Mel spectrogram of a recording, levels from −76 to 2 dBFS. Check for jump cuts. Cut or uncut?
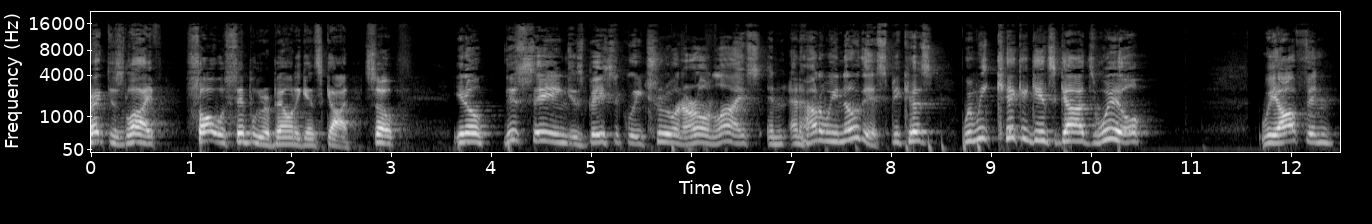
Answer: uncut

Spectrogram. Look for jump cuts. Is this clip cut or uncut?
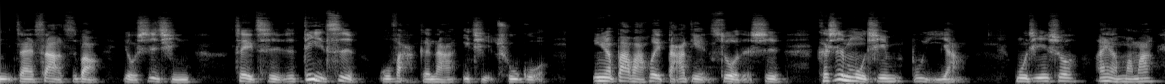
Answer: uncut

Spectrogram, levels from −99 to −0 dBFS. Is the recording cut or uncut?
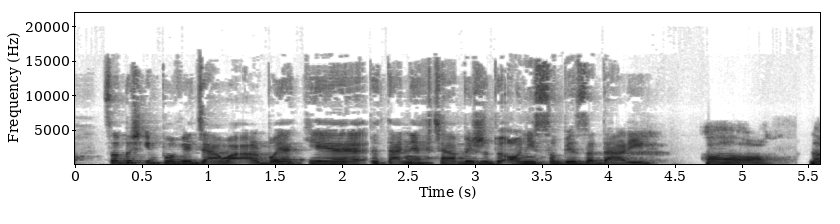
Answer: uncut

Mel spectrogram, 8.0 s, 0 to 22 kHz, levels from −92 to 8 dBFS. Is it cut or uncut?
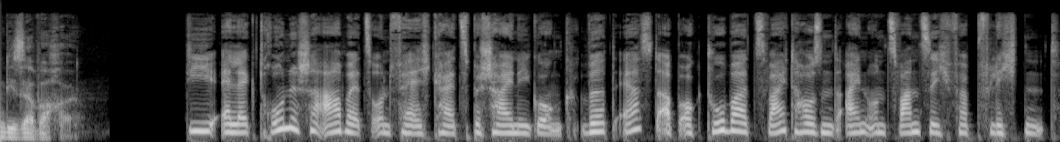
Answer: cut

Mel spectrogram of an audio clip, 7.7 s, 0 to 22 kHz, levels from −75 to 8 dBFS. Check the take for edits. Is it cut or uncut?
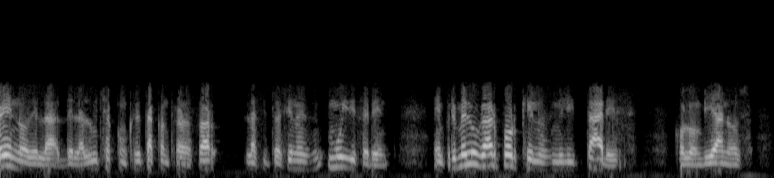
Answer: uncut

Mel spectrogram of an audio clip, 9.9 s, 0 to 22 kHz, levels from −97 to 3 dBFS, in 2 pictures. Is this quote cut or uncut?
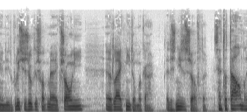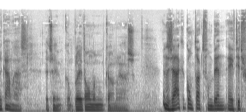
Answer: uncut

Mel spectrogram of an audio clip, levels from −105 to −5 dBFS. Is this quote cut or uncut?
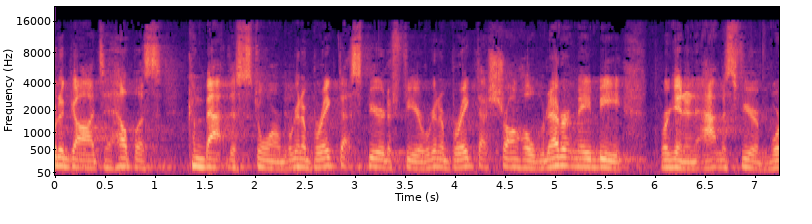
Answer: cut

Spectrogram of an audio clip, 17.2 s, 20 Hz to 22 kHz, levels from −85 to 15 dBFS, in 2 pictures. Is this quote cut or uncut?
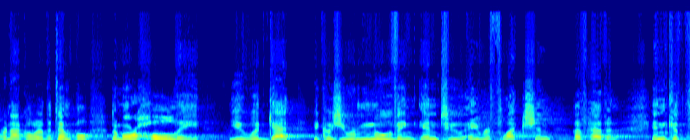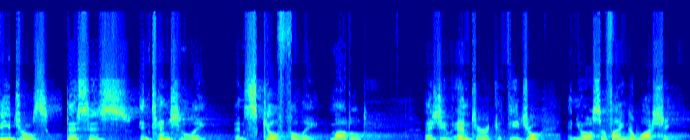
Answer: cut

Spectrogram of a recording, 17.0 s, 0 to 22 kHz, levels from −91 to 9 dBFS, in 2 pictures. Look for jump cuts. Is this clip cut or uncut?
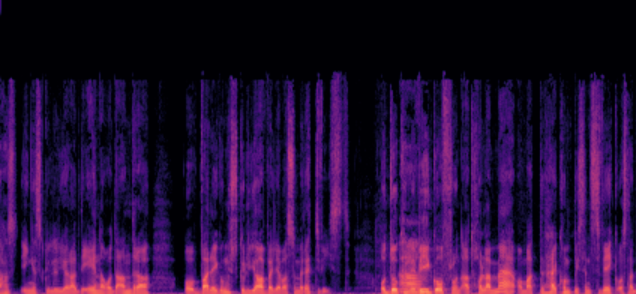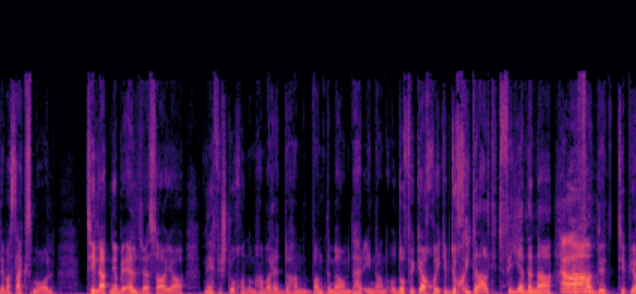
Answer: uncut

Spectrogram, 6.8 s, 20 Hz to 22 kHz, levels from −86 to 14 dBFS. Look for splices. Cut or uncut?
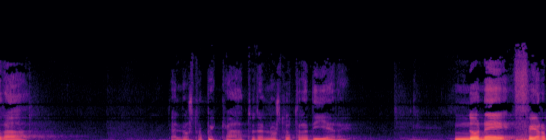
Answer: uncut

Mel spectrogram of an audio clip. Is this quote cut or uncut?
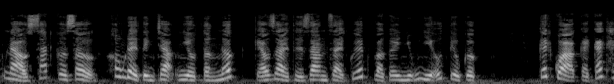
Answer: cut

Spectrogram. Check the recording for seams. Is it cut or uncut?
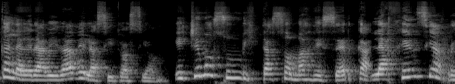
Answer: uncut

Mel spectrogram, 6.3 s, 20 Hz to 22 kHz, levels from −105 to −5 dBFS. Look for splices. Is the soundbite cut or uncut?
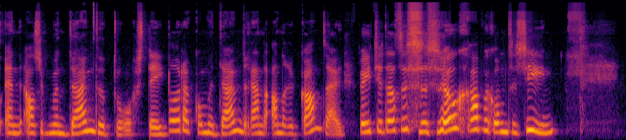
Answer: cut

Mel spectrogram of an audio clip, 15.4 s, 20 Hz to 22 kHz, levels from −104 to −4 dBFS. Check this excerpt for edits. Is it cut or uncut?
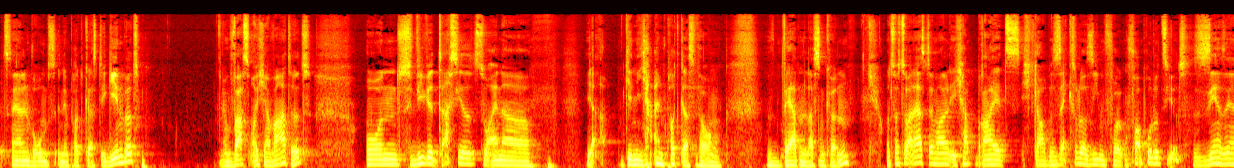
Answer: uncut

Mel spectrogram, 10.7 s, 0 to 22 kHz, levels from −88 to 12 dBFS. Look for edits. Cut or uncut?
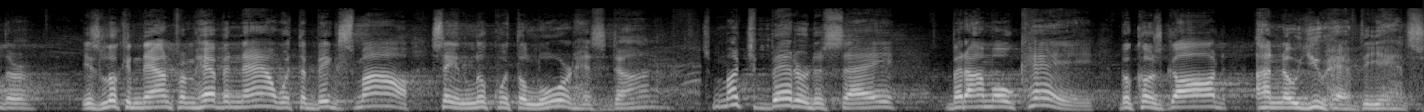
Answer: cut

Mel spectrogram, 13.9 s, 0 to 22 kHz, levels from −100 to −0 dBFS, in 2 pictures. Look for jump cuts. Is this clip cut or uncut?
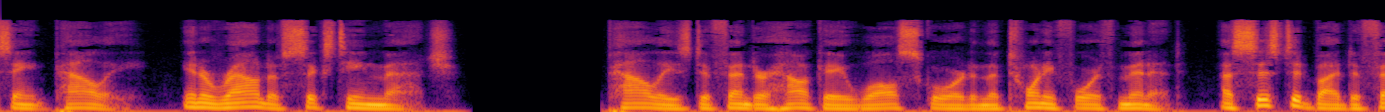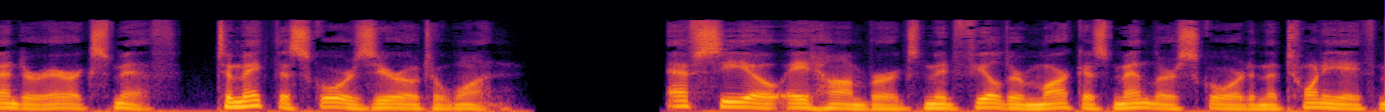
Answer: cut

